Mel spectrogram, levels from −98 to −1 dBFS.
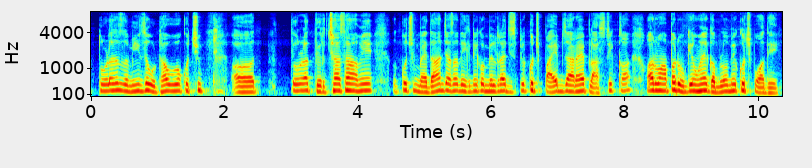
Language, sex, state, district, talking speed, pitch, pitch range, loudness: Hindi, male, Bihar, Sitamarhi, 215 wpm, 180 Hz, 165-190 Hz, -17 LUFS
